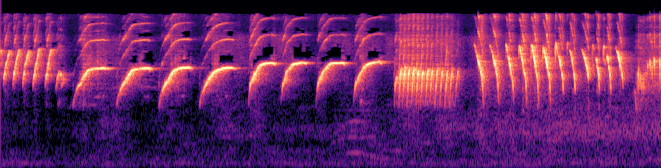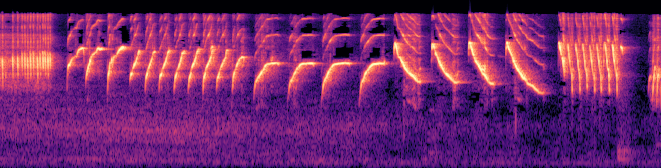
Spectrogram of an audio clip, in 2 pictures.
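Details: Spanish Timbrado canary song for training young canaries: a continuous rolling song of rapid repeated rising whistled notes, about three per second, alternating with dense metallic trills and buzzy rattles, without pause.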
